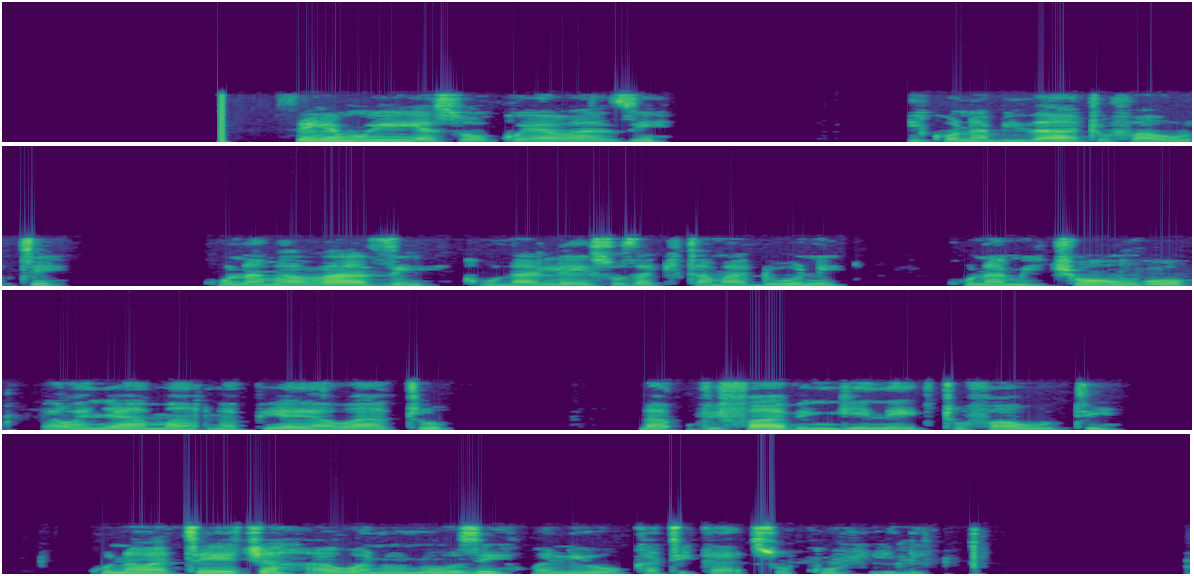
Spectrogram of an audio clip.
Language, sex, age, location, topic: Swahili, female, 25-35, Nairobi, finance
